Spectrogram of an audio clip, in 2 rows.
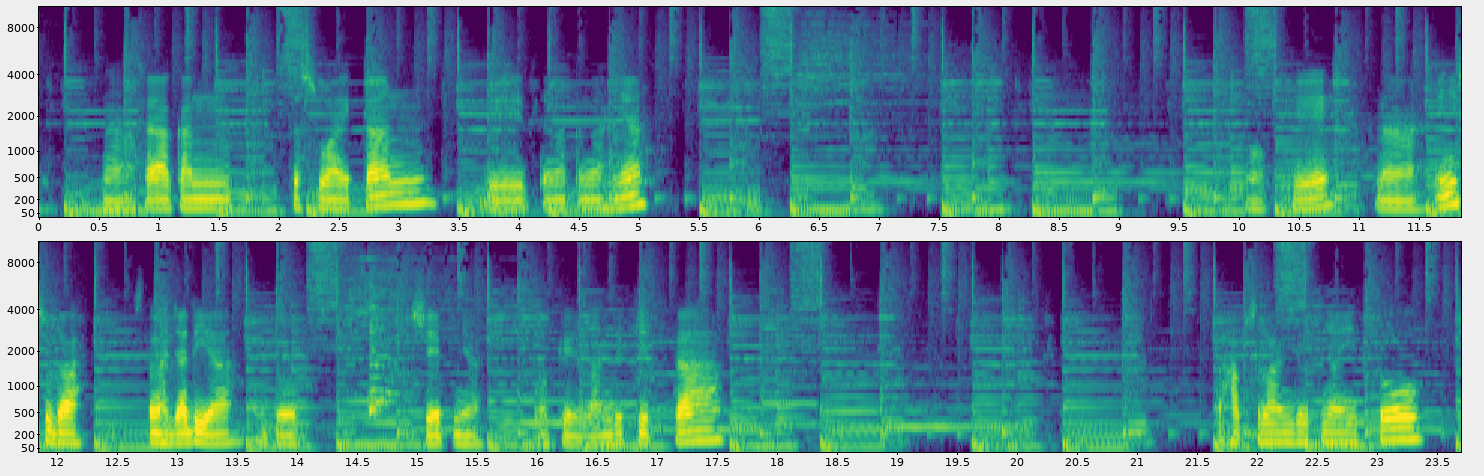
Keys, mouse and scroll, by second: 0.4 click, 3.3-4.0 scroll up 1, 5.1 click, 10.8-11.4 scroll down 1, 11.4 click, 18.0 scroll down 1, 18.4 click, 19.3-20.7 scroll up 1, 20.7 click, 23.6 scroll down 1.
